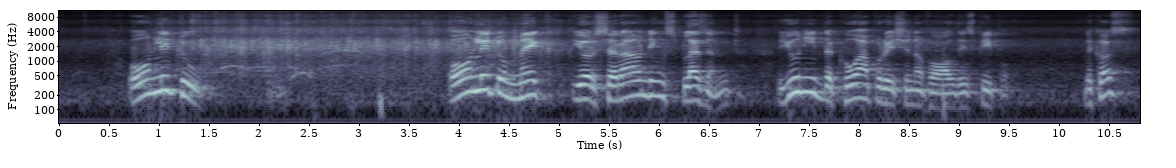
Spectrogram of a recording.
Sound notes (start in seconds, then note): 1.0 applause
